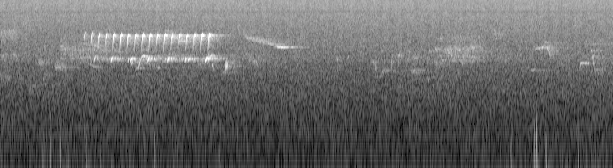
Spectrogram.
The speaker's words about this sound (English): So we also have here pine warbler.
